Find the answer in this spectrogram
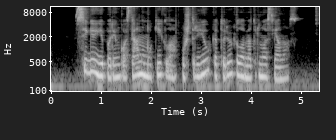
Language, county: Lithuanian, Kaunas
